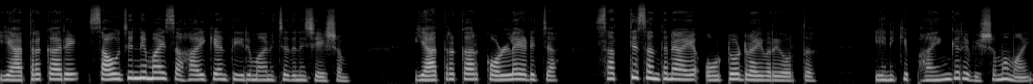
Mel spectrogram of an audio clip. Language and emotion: Malayalam, sad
